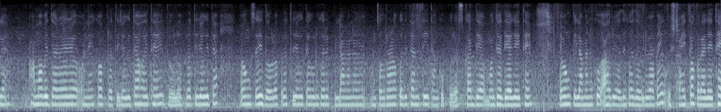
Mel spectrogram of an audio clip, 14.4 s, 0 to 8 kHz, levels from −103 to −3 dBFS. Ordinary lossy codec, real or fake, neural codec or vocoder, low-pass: none; real; none; 7.2 kHz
